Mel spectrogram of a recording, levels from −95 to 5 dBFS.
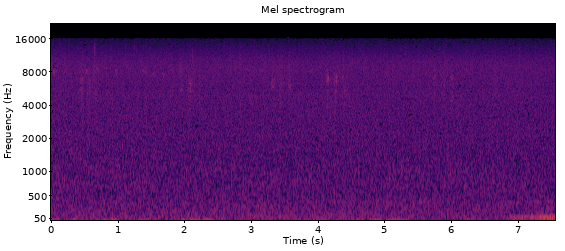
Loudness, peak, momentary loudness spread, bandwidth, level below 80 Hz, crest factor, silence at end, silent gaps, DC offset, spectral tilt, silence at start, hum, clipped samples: -47 LUFS; -32 dBFS; 1 LU; 16.5 kHz; -60 dBFS; 18 dB; 0 s; none; under 0.1%; -1.5 dB/octave; 0 s; none; under 0.1%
